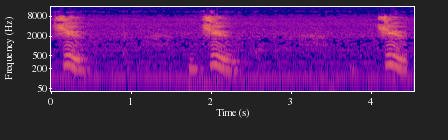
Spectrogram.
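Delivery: "ju" with a soft j, repeated with pauses; correct ju sound. Shown as a demonstration. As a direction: say "ju" as "joo", each one separate. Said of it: "but it should be".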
